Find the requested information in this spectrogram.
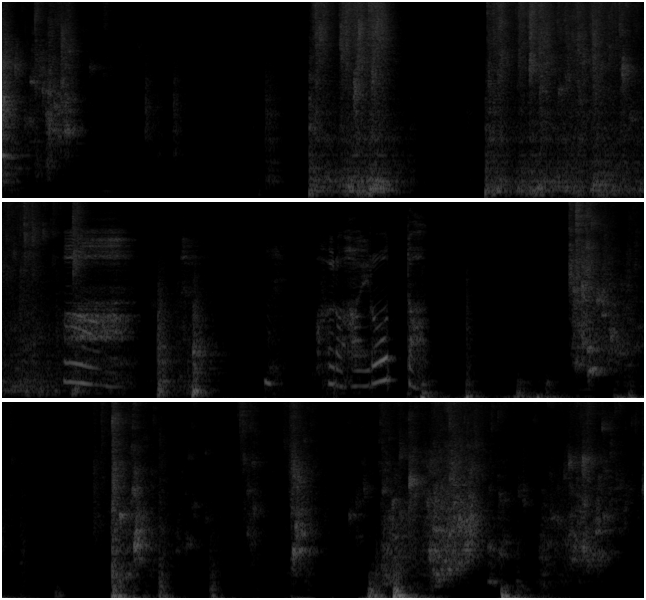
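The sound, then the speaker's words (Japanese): Bath water is poured over the body in irregular bursts of splashing and running water, with quiet pauses between the pours. The sounds are fairly soft, with no talking. “少し体を流して…”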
